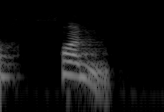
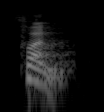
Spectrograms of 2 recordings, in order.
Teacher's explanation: फन में जो हमारे होठों की शेप है वो गोलाकार हो जाती है, ठीक है। तो उसमें हमारे जो होठ होंगे वो एक गोलाकार आकृति में होंगे, यानी फन, उसमें वो टच नहीं होते एक दूसरे को, बल्कि गोल हो जाते हैं, फन।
